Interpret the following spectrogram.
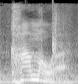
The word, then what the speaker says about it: Kamala: Kamala, like the punctuation mark, comma.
